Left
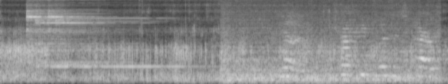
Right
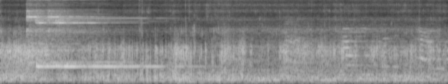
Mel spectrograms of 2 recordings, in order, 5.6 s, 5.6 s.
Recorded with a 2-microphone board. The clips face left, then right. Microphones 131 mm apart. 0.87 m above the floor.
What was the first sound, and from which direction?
A doorbell, 45° right (ahead or behind).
